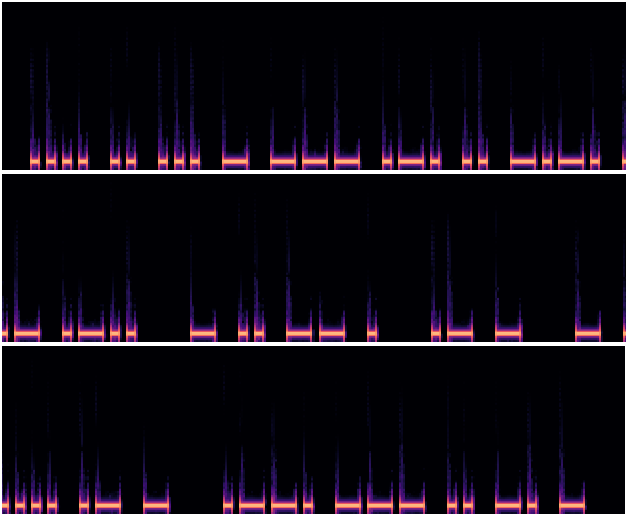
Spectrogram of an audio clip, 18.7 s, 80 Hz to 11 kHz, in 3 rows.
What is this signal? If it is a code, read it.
Morse code, heard as a keyed tone, about 15 wpm, 700 Hz. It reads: HISTORICAL TIME AT THAT POINT
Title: Sentences from Top 1000 Words - Review Part 5 - 15wpm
